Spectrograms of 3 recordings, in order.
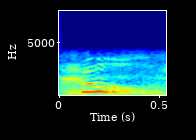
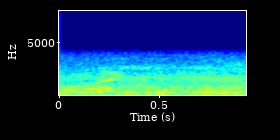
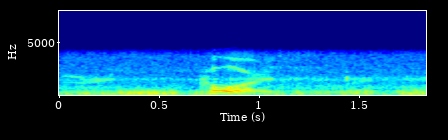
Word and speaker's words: Coors: oh yeah is that cools you're drinking of course cool is that cool is that how you say it Kors ah how do you spell that say again RS oh course I thought all along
